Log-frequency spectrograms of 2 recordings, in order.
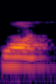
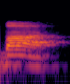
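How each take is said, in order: First: The vowel is a rounded 'o' sound. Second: The vowel is an open 'a' sound. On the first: This is the Odia pronunciation. "ওনারা এনাকে বলে বস" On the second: This is the Bengali pronunciation. "যেমন যে বাস"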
